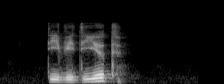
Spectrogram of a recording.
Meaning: 1. past participle of dividieren 2. inflection of dividieren: third-person singular present 3. inflection of dividieren: second-person plural present 4. inflection of dividieren: plural imperative
- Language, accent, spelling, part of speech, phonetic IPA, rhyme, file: German, Austria, dividiert, verb, [diviˈdiːɐ̯t], -iːɐ̯t, De-at-dividiert.ogg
